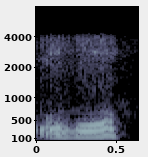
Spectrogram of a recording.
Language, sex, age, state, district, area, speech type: Bodo, male, 45-60, Assam, Chirang, urban, conversation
